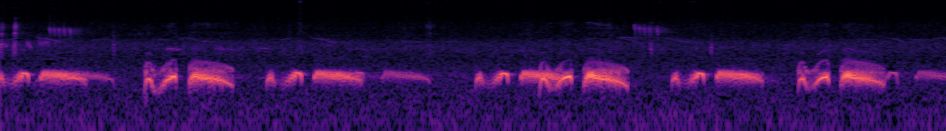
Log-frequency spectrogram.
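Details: A spotted dove used as a decoy, with a good voice, coos steadily in the Pha Bài Lối manner. Rapid sequences of short notes, loud wavering bursts and long hollow tones follow one another almost without break.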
